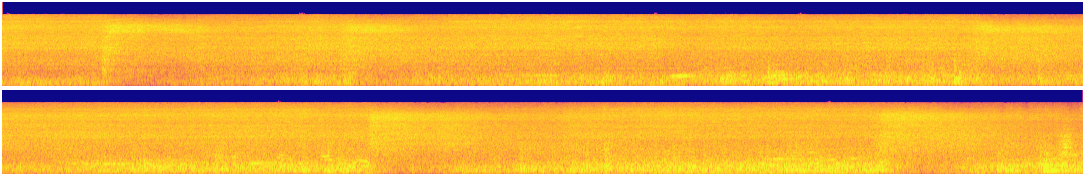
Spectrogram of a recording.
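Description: Steam blasts in bursts from a locomotive.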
